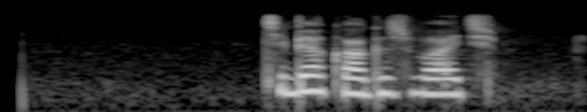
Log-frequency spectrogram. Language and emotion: Russian, neutral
